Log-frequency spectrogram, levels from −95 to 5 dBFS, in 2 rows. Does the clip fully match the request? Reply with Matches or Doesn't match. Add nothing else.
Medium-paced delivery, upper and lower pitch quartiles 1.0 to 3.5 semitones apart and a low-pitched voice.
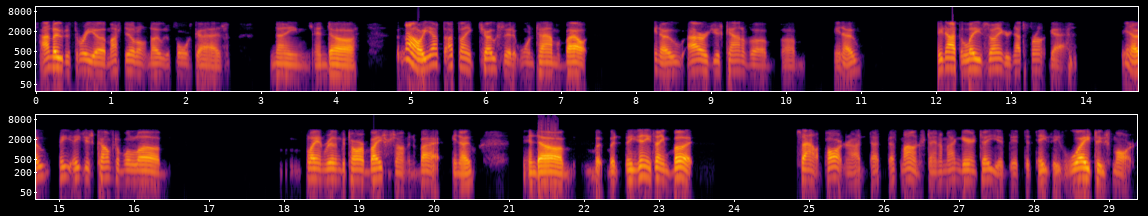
Doesn't match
